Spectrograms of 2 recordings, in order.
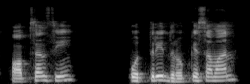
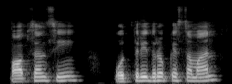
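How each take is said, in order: The two takes are said the same way.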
